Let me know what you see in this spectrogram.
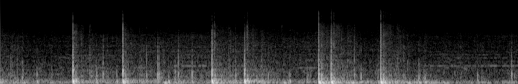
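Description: Fireworks display: aerial shells bursting in quick, irregular succession, about a dozen sharp bangs over a continuous low rumble.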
